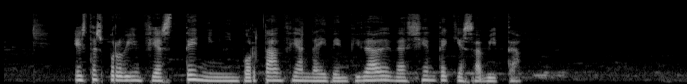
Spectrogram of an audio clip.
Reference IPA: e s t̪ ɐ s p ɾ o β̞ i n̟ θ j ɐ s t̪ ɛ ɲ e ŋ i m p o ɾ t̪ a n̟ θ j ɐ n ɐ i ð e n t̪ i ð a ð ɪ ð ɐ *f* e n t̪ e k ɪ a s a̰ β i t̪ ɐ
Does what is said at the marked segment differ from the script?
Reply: yes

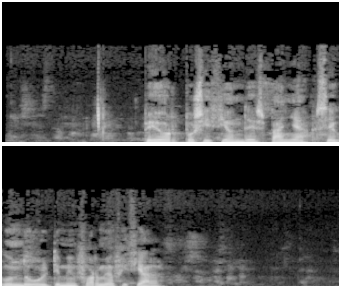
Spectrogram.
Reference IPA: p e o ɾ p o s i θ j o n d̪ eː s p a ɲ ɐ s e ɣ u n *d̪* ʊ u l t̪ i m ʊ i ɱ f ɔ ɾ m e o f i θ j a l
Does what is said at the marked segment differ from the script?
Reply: no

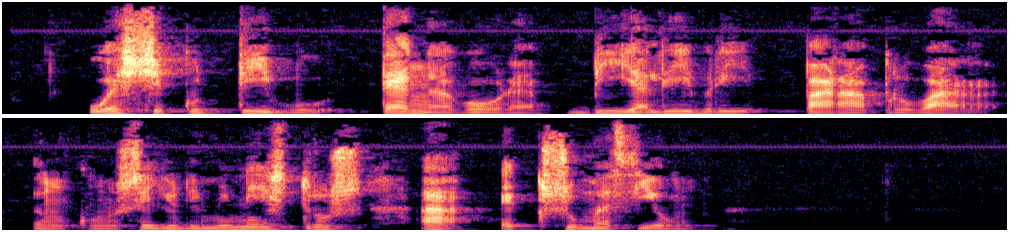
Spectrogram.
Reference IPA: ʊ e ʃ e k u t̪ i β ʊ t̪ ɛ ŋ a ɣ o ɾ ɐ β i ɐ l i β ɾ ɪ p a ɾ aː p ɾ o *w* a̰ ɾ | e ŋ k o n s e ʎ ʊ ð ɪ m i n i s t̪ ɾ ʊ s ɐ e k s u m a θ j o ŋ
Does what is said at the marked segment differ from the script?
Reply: yes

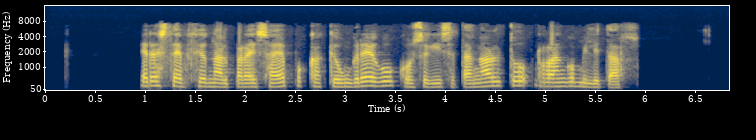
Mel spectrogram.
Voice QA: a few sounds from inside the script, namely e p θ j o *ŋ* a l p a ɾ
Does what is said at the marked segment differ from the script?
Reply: yes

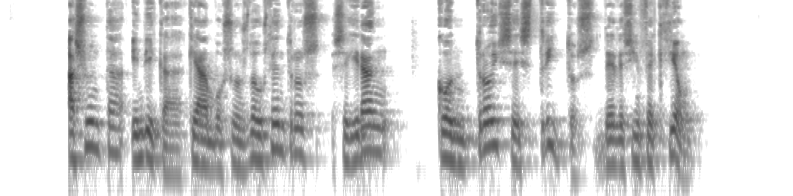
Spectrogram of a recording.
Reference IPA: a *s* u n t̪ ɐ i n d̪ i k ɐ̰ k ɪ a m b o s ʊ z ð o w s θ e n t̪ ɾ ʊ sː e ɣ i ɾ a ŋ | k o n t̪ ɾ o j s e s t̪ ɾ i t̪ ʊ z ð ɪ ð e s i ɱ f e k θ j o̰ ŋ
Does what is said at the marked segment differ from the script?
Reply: yes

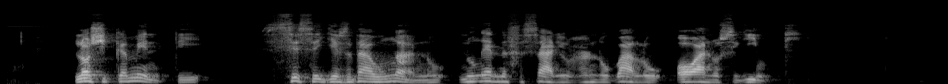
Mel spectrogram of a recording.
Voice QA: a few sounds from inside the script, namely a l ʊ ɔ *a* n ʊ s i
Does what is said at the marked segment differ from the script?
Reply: no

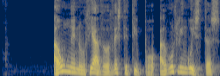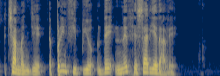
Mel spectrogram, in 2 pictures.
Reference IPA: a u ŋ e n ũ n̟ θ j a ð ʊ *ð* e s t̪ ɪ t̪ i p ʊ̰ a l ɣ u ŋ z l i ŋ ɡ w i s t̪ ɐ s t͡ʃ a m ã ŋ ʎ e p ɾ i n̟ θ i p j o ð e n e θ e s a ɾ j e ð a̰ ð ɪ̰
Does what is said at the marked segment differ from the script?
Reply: no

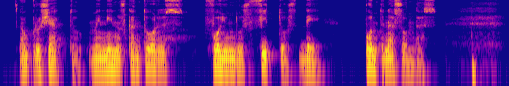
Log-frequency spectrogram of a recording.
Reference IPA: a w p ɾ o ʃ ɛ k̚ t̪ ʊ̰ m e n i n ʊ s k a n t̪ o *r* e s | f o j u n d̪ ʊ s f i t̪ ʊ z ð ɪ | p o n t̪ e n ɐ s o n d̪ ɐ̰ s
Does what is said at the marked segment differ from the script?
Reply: yes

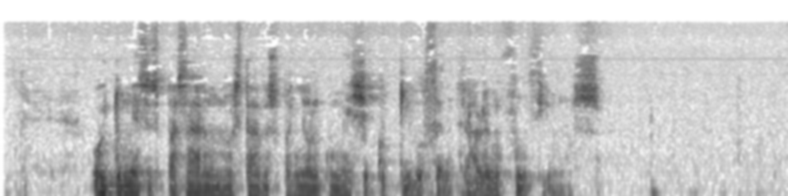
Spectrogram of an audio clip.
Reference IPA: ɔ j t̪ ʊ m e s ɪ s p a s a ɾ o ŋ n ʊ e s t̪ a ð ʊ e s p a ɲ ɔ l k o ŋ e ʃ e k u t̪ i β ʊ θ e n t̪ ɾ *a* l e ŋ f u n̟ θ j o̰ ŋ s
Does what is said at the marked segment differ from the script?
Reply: no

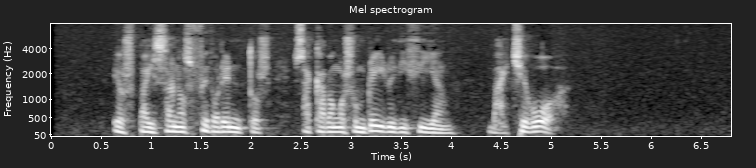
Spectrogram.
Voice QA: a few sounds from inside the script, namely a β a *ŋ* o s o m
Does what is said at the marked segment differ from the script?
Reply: no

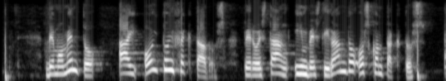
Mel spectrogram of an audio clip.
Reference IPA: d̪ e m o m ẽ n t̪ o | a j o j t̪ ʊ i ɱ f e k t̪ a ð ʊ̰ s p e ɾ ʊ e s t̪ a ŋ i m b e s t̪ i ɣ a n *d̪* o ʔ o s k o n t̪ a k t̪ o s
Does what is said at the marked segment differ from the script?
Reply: no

